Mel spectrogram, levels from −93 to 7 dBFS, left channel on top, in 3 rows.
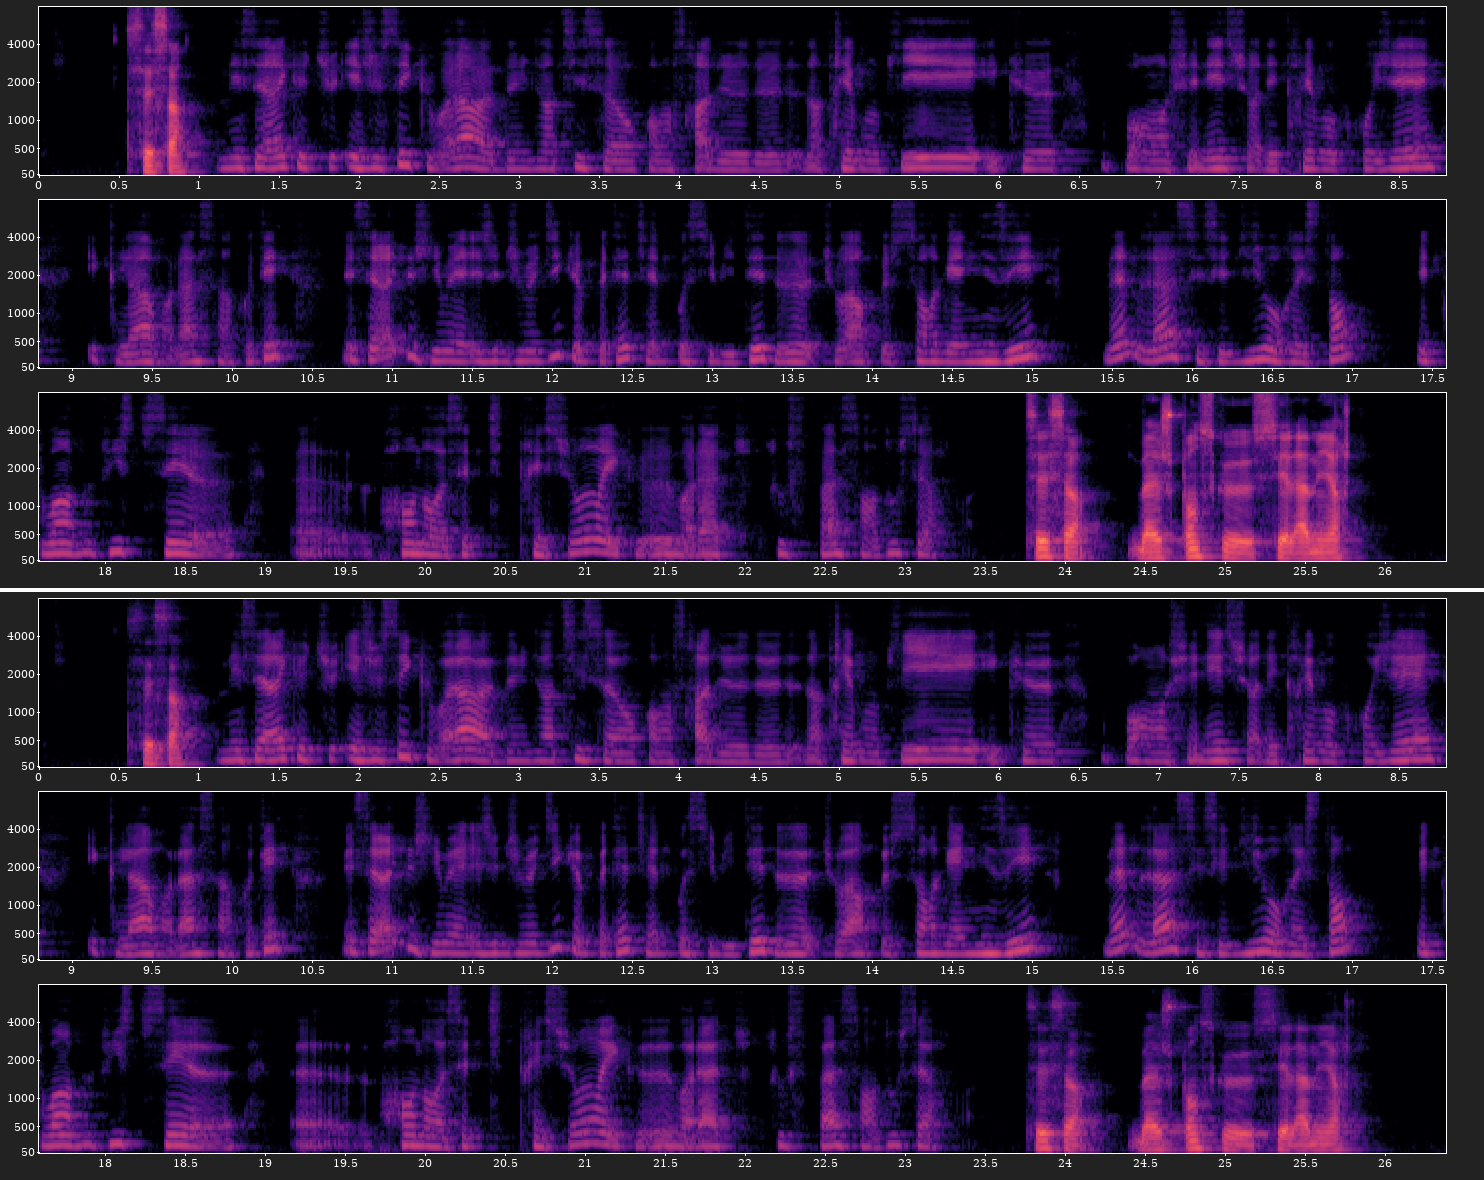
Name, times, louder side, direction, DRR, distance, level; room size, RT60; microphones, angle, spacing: voice 1, 0.6-0.9 23.8-24.1 24.4-25.8, left 6 dB, 85° left, 0.5 m, -30 dB
voice 2, 1.1-6.5 6.8-8.9 9.2-15.0 15.4-17.0 17.4-20.3 20.6-23.2, equal, 10° right, 1.2 m, -47 dB
14.5 x 9.8 x 5.7 m
head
